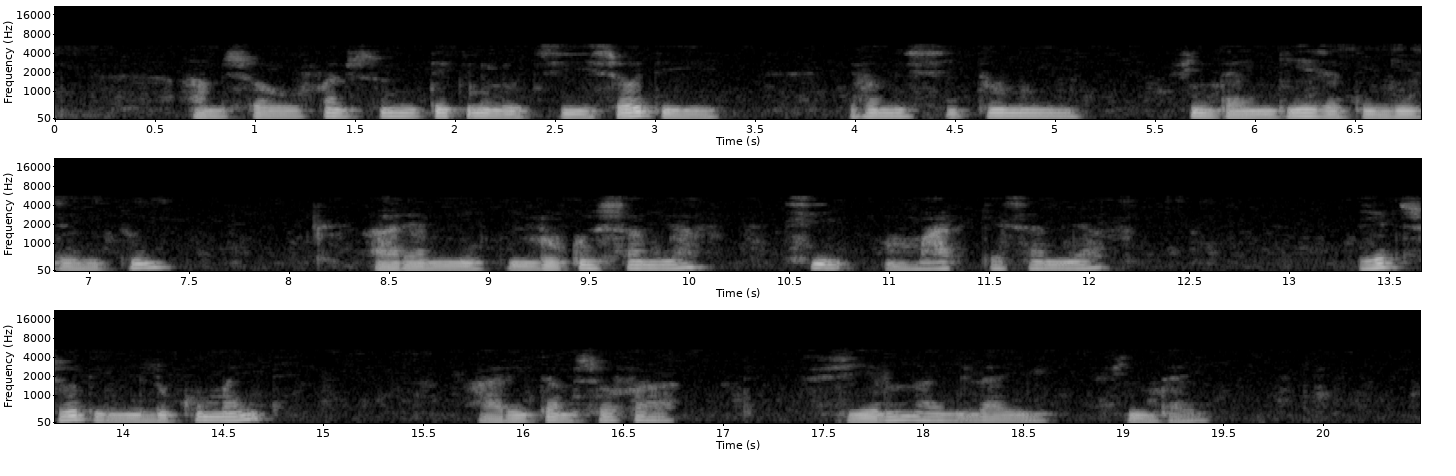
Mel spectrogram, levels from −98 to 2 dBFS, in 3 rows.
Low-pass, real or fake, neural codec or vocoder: 5.4 kHz; real; none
